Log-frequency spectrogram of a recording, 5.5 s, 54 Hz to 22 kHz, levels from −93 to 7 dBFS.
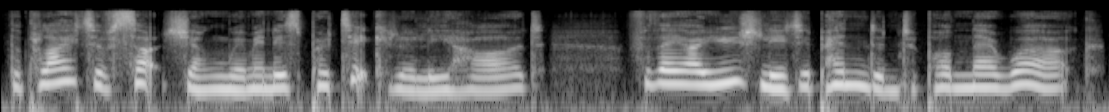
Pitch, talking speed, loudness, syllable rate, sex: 210 Hz, 185 wpm, -18 LUFS, 5.6 syllables/s, female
